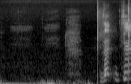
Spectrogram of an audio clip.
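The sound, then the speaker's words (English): A single sharp hand slap from a high five cracks out, with a voice starting up right after it over a low background rumble. “You heard the slap, right?”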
